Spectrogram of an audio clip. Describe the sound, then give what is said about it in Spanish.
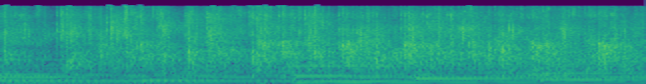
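An audience claps steadily in a dense, continuous wash of applause over sustained low musical tones, with no clear pauses for about three seconds, giving a round of applause to themselves. “Desen un aplauso a ustedes mismos.”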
